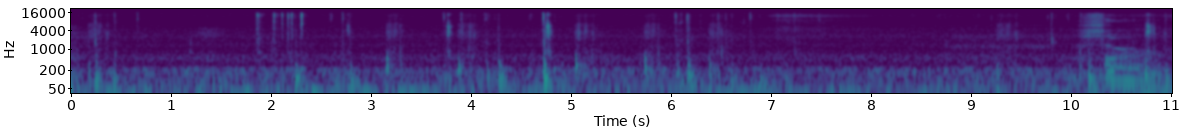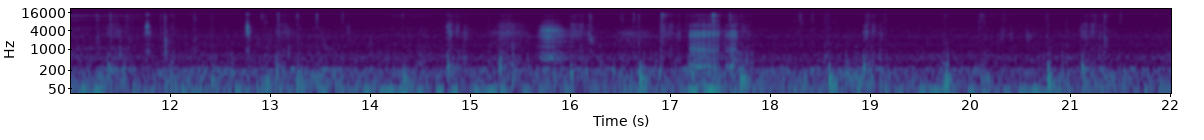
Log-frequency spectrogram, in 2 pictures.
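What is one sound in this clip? A handheld meter crackles with irregular clicks.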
